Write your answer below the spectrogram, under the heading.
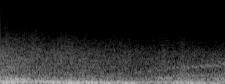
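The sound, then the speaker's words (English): Thunder from a lightning blast, a loud, deep rumble that rolls on without a break for the whole stretch, heavy in the low end and heard alone. “We almost made it to the main road leaving town when the first lightning blast erupted in the sky.”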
